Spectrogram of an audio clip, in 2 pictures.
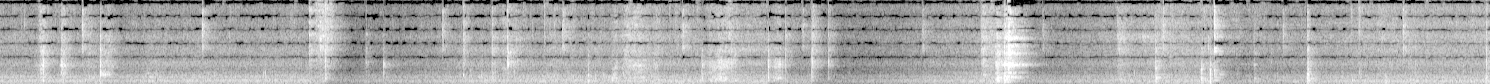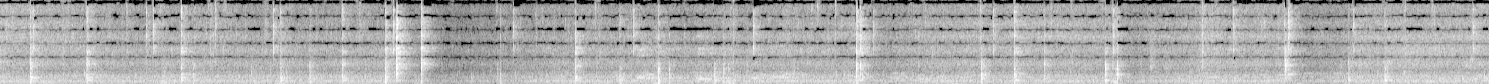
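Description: Pots-and-pans clatter: utensils clinking and scraping against a stainless-steel saucepan as chopped tomatoes are added to garlic and oil and stirred. Scattered clicks with one louder knock about ten seconds in, over a steady hiss from the cooking pans.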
